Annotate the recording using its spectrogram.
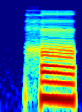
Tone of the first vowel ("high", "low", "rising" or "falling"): high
